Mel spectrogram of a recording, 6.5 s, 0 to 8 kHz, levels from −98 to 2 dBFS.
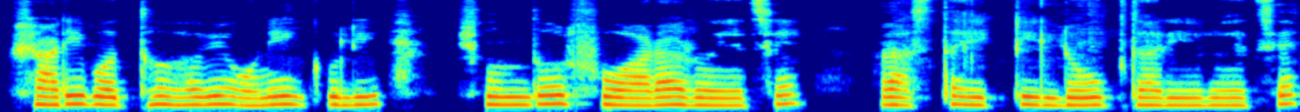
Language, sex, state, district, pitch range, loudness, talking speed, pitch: Bengali, female, West Bengal, North 24 Parganas, 195-220 Hz, -22 LUFS, 110 wpm, 205 Hz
